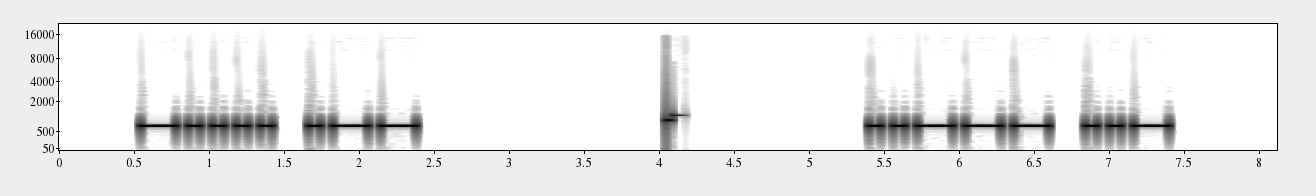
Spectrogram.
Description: Morse code, heard as a keyed tone, about 15 wpm, 700 Hz. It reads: 6W 2U
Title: Single-Letter Single-Number 15wpm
